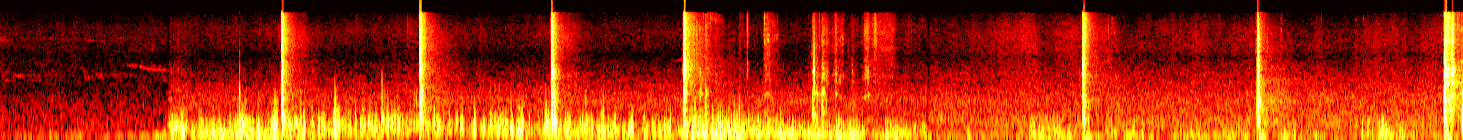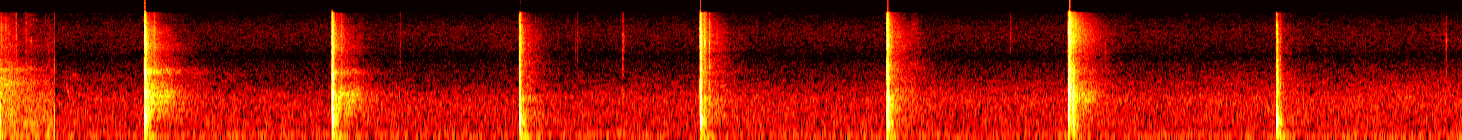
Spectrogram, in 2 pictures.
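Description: Hatchet strikes splitting kindling on a wooden chopping block: sharp single knocks of steel into wood, about one a second. A low rumbling noise runs under the first few strikes and dies away after about four seconds.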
